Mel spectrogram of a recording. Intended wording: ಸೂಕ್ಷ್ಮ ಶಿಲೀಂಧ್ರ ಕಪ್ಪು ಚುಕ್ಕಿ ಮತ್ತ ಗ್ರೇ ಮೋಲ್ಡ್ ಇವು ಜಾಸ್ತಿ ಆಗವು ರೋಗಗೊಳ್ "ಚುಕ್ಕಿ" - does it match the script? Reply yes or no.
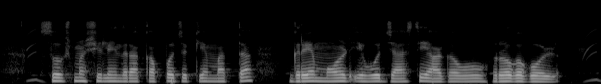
yes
